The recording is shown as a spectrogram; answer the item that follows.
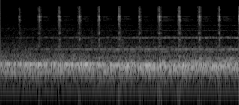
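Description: Fast clock ticking sound effect, about four to five even ticks a second, over a sustained droning music pad, marking time passing.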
